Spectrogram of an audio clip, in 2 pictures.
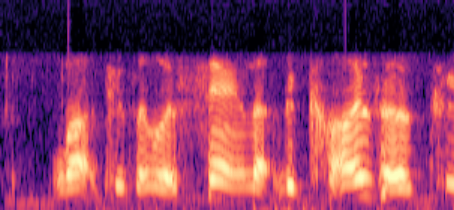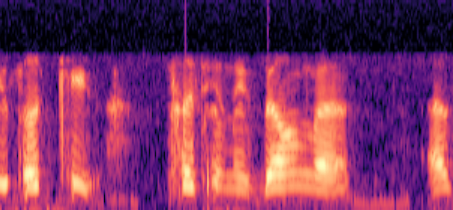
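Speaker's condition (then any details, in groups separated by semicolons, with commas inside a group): Cerebral palsy; speech impaired since childhood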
